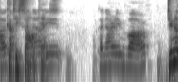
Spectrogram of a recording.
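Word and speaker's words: Cutty Sark: the Cy shark sharks it's not a shark it's a sark it's something to do with it's a tea Clipper in Greenwich C cuty Sark Canary Warf do you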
